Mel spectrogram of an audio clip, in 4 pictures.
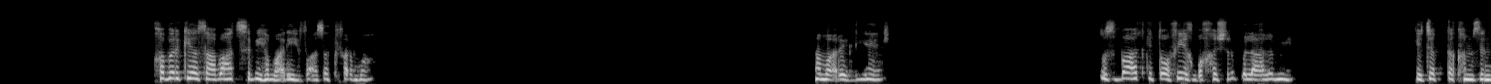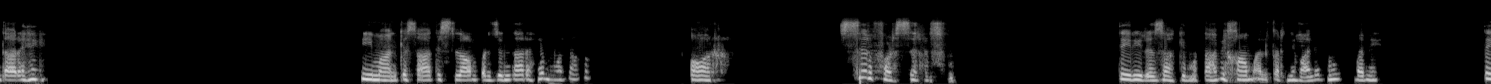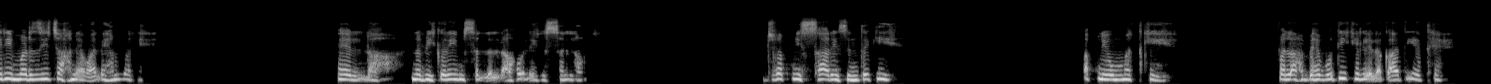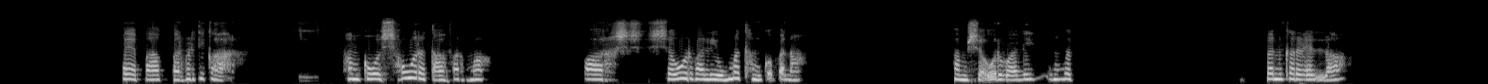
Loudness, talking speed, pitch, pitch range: -18 LUFS, 95 wpm, 230 Hz, 210-245 Hz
